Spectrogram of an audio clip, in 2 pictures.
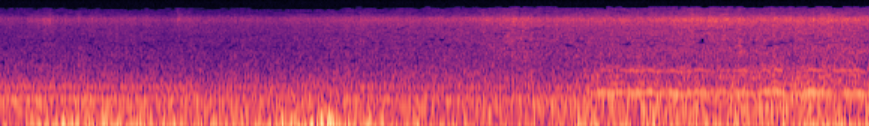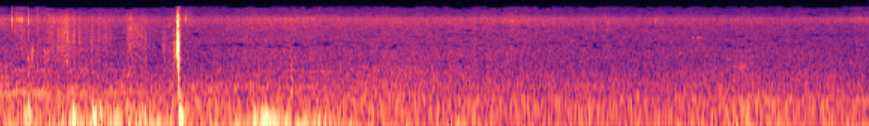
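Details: Western honey bee foraging for late pollen and pollinating Japanese anemone in the Netherlands; a steady low droning hum with faint harmonics swells for about two seconds midway, under gusting wind noise and a sharp click.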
